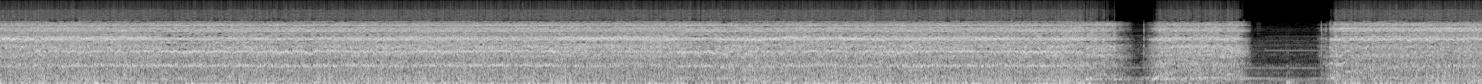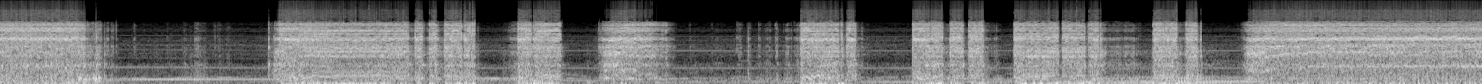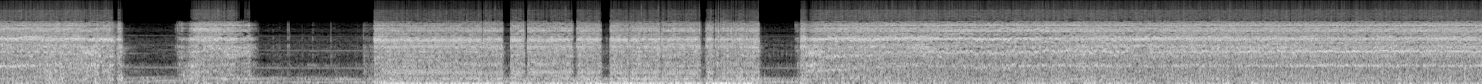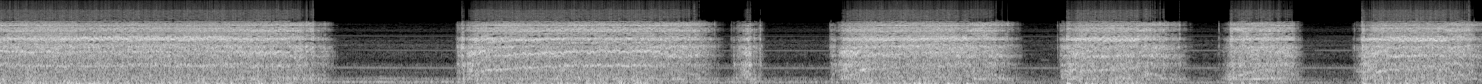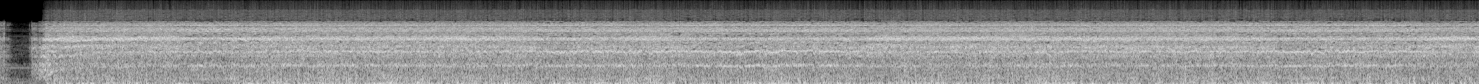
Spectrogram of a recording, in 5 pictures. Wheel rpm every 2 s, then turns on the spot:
230, 230, 230, 220, 230, 150, 80, 180, 20, 20, 30, 10, 20, 50, 210, 100, 20, 20, 30, 200, 230, 230, 230, 170, 60, 140, 100, 80, 60, 90, 210, 230, 230, 230, 230, 230, 230.
16-20 22-26 32-36 56-58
